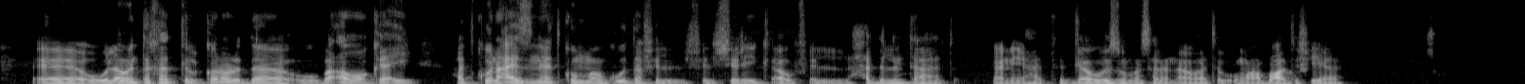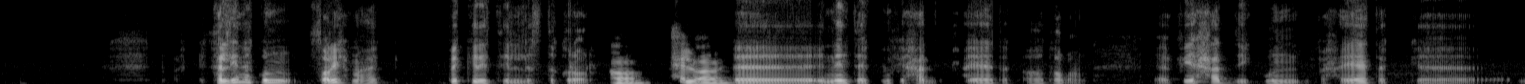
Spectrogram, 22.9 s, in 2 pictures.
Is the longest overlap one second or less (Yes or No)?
Yes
